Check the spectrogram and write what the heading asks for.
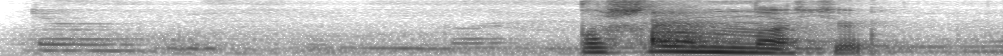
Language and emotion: Russian, angry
